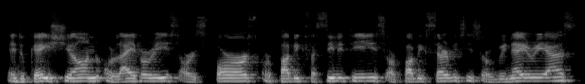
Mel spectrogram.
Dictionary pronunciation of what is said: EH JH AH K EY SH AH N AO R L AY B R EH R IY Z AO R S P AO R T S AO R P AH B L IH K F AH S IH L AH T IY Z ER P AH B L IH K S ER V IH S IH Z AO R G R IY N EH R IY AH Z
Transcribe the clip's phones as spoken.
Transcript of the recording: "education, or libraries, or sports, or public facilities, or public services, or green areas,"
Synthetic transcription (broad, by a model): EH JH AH K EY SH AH N AO R L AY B R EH R IY S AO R S P AO R T S AO R P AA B L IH K F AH S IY L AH T IY S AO P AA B L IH K S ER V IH S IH S AO R G R IY N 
